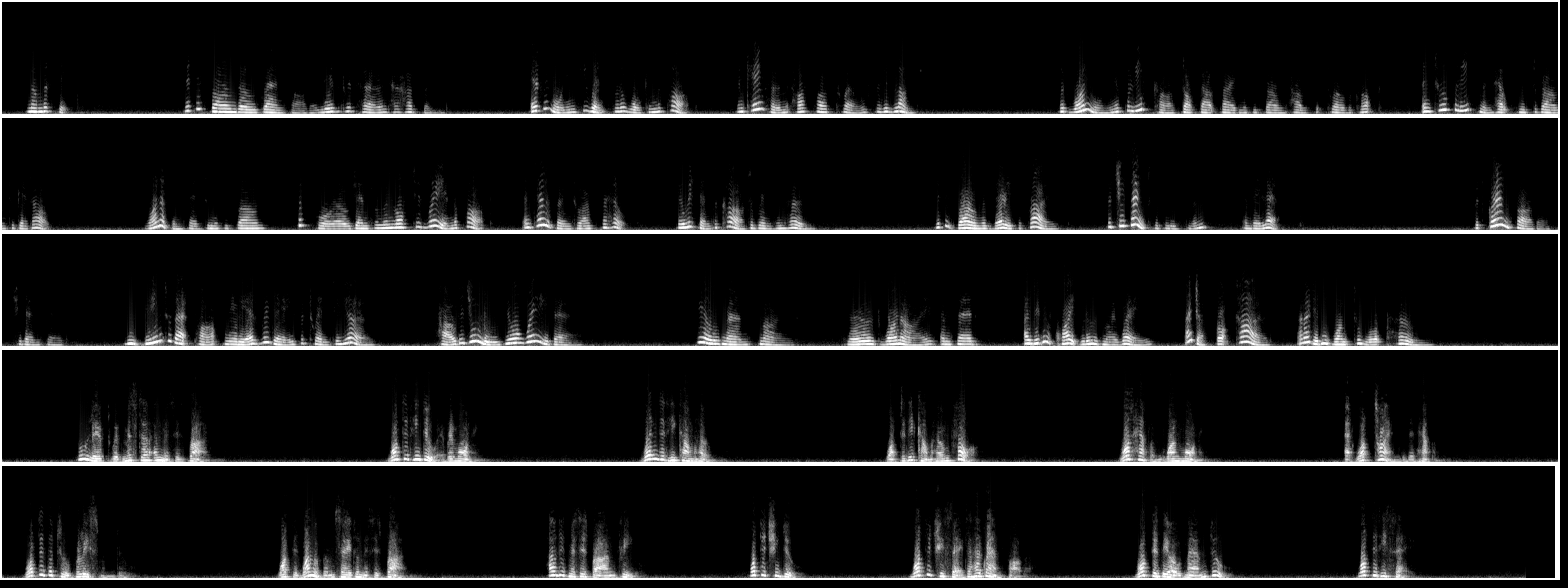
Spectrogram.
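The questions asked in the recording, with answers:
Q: Who lived with Mr. and Mrs. Brown?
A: Mrs. Brown's old grandfather

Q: What did he do every morning?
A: He went for a walk in the park

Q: When did he come home?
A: At 12:30

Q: What did he come home for?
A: For his lunch

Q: What happened one morning?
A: A police car stopped outside the house and two policemen helped him get out

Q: At what time did it happen?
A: At 12:00

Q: What did the two policemen do?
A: They helped him get out of the car

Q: What did one of them say to Mrs. Brown?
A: The old gentleman lost his way in the park and phoned for help, so they brought him home

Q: How did Mrs. Brown feel?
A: Very surprised

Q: What did she do?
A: She thanked the policeman

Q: What did she say to her grandfather?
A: He had been to that park nearly every day for 20 years, so how did he lose his way?

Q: What did the old man do?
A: He smiled and closed one eye

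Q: What did he say?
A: He didn't quite lose his way; he just got tired and didn't want to walk home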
